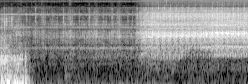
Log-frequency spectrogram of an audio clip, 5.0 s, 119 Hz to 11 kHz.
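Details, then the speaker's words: 3D-printed Frankenstein RC car differential with nylon gear against factory gear, 600 W motor, under throttle: harsh, gritty high rattle of teeth chewing as they mesh; gears not meshing cleanly, cutting each other. "Does not sound good. But, it is spinning."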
